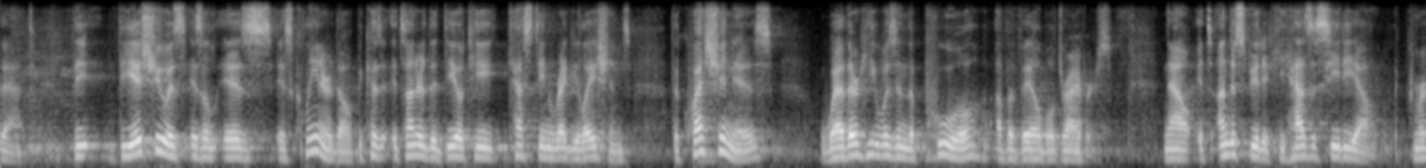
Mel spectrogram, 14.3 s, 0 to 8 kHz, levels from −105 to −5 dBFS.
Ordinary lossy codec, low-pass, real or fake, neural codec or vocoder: Opus, 24 kbps; 7.2 kHz; real; none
